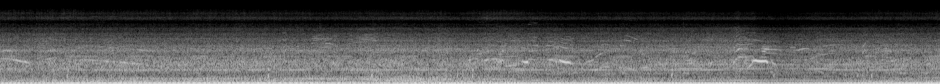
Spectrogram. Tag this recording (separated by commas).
Truck, Speech, Vehicle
